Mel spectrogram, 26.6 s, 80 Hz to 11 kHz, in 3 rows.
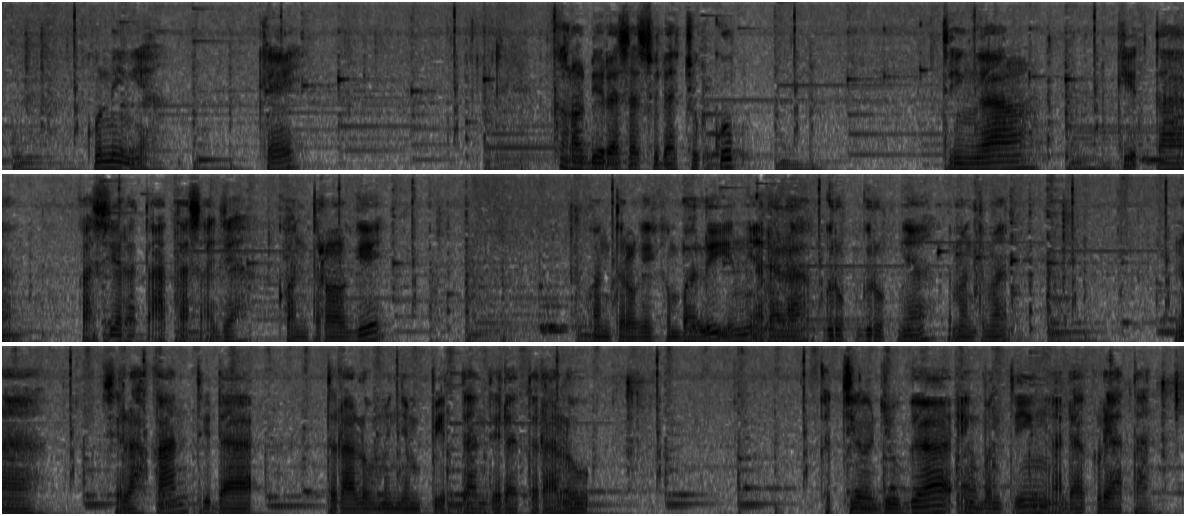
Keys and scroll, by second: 0.2 v, 10.9 ctrl+g, 13.0 ctrl+g.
